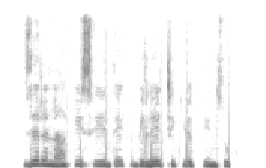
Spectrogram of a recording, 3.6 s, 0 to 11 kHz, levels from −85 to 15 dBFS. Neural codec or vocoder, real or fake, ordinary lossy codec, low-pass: vocoder, 44.1 kHz, 128 mel bands, Pupu-Vocoder; fake; AAC, 48 kbps; 9.9 kHz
